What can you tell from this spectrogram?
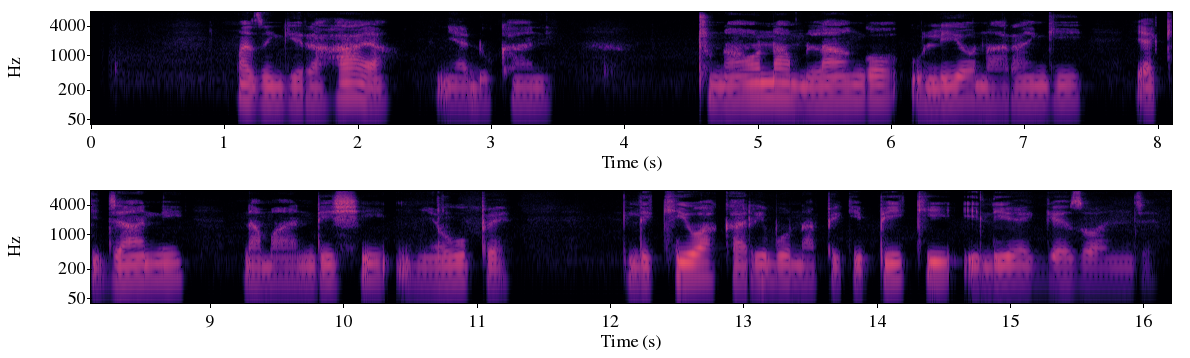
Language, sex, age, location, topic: Swahili, female, 50+, Mombasa, finance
